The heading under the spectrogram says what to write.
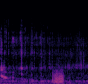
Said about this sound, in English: The ASMR for pouring Coke.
